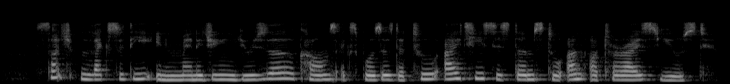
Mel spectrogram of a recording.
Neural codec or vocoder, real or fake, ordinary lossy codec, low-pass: none; real; AAC, 48 kbps; 7.2 kHz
